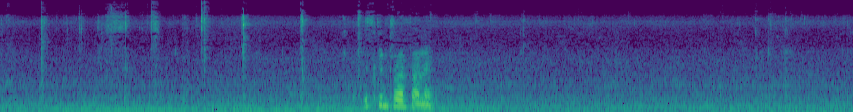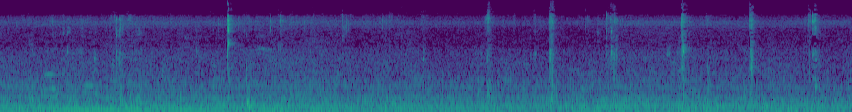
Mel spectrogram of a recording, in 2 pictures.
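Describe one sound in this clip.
A man chews food noisily with soft smacking sounds.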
